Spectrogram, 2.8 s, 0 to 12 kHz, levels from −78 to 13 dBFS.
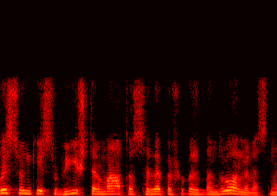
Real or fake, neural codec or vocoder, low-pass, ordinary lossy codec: fake; codec, 16 kHz, 2 kbps, FreqCodec, smaller model; 7.2 kHz; AAC, 32 kbps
